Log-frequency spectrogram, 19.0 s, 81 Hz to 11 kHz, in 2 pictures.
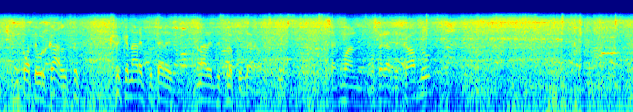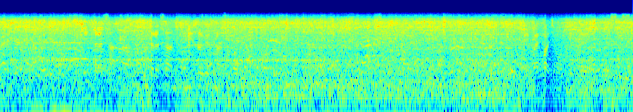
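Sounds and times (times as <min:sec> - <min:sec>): cable car moving on track: 0:00.0 - 0:19.0
people talking: 0:00.0 - 0:19.0
street din: 0:00.0 - 0:19.0.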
